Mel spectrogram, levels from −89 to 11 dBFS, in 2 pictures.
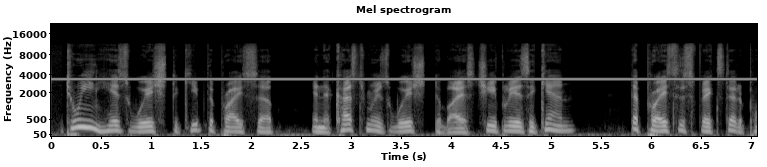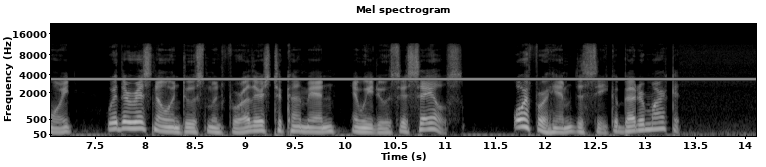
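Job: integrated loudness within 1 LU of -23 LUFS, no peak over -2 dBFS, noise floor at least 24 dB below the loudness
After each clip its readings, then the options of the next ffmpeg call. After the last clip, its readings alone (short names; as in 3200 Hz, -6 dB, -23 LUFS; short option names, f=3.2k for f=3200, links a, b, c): steady tone 3400 Hz; tone level -31 dBFS; loudness -27.0 LUFS; peak -11.5 dBFS; loudness target -23.0 LUFS
-> -af "bandreject=f=3.4k:w=30"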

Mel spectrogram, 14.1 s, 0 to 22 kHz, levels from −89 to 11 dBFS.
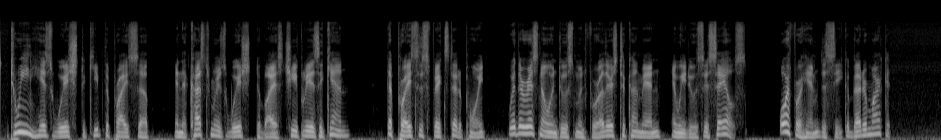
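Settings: steady tone none; loudness -28.5 LUFS; peak -11.5 dBFS; loudness target -23.0 LUFS
-> -af "volume=5.5dB"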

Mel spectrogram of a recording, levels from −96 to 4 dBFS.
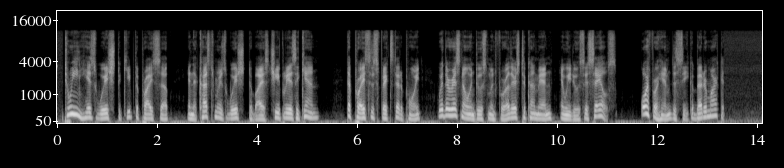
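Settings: loudness -23.0 LUFS; peak -6.0 dBFS; noise floor -53 dBFS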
